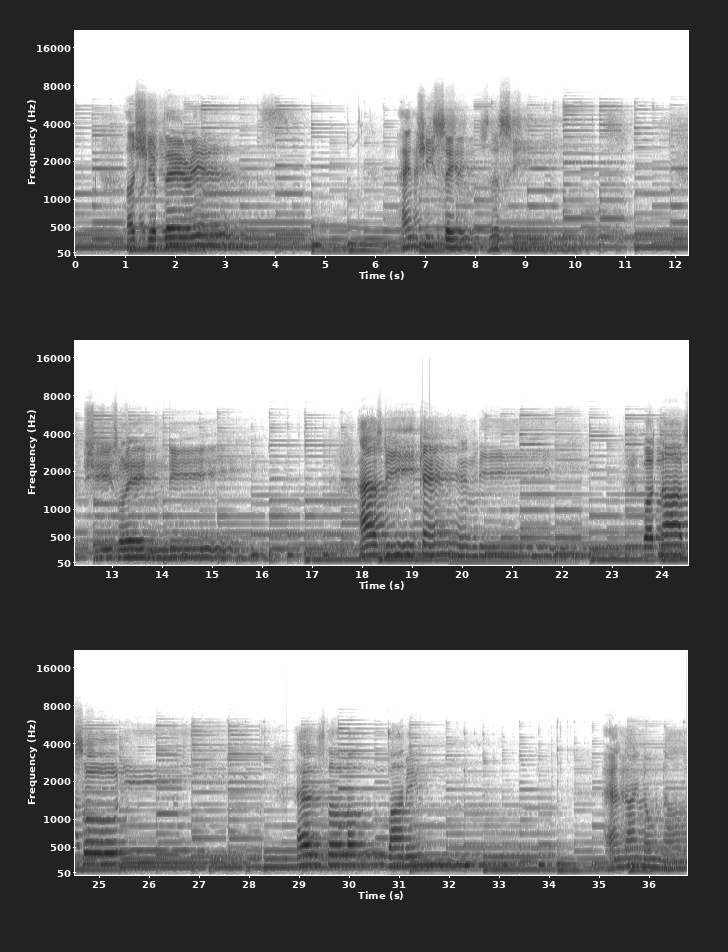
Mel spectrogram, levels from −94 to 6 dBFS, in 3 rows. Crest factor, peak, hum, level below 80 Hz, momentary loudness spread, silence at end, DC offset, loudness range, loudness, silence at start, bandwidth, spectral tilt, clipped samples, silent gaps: 18 dB; 0 dBFS; none; -50 dBFS; 13 LU; 0 s; under 0.1%; 8 LU; -19 LUFS; 0 s; 6.6 kHz; -8.5 dB/octave; under 0.1%; none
